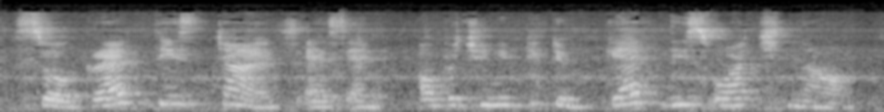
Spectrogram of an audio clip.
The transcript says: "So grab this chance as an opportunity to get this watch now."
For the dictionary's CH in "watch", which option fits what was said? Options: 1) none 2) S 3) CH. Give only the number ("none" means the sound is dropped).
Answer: 3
